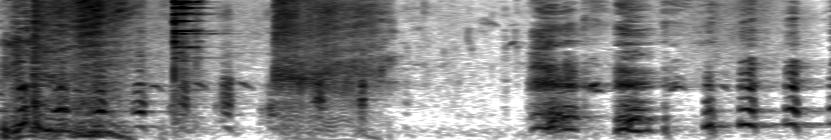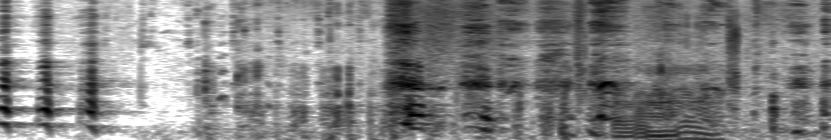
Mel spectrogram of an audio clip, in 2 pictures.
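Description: Two men laughing hard. In the middle, one lets out a run of quick, even ha-ha pulses, about four or five a second.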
